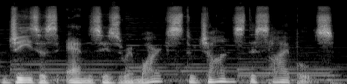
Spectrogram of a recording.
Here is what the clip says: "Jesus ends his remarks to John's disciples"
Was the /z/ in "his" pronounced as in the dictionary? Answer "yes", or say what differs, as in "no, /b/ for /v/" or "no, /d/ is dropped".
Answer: yes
